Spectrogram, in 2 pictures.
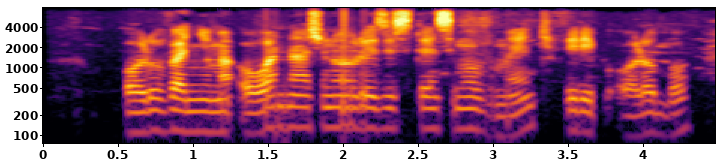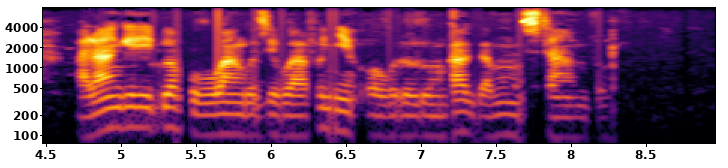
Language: Ganda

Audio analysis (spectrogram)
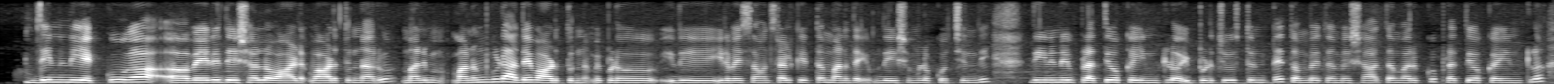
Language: Telugu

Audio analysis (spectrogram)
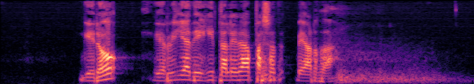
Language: Basque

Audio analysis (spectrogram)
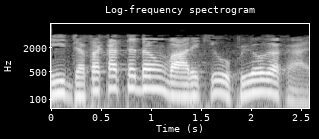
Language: Telugu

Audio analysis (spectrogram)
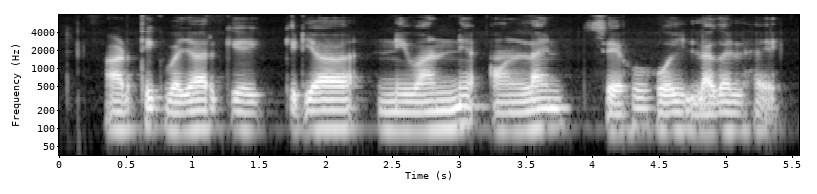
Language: Magahi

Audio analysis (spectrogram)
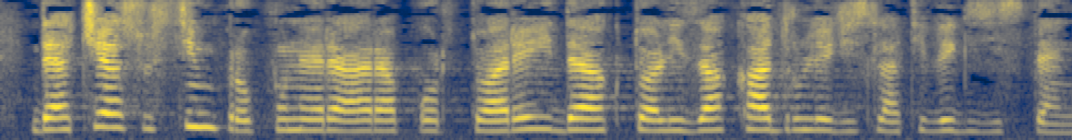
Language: Romanian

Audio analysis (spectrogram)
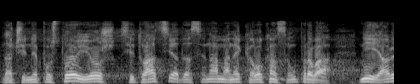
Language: Serbian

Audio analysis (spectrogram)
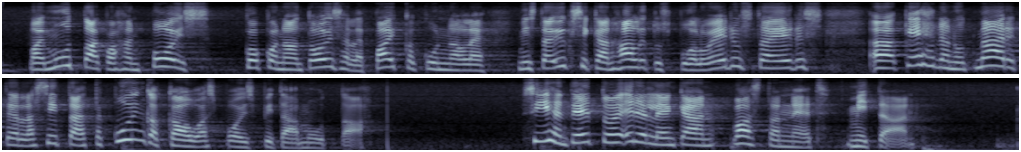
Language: Finnish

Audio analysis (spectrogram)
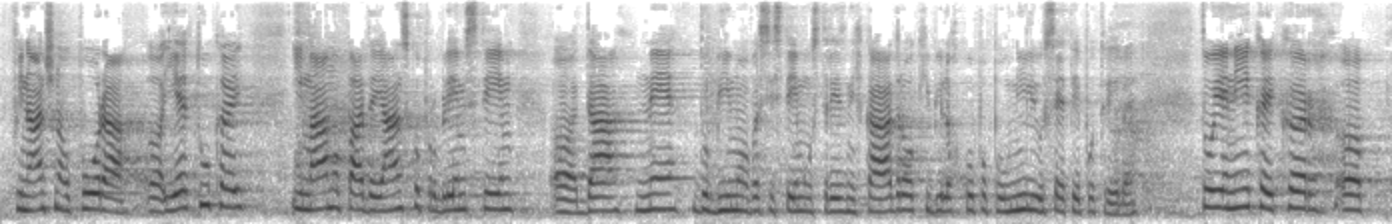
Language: Slovenian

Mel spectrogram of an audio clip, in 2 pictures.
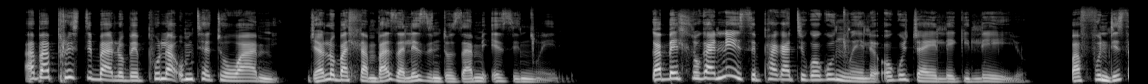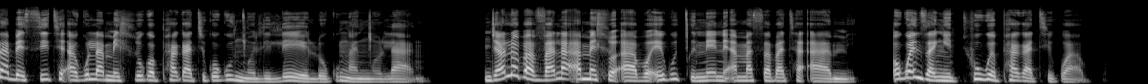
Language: North Ndebele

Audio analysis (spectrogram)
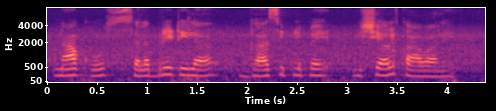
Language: Telugu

